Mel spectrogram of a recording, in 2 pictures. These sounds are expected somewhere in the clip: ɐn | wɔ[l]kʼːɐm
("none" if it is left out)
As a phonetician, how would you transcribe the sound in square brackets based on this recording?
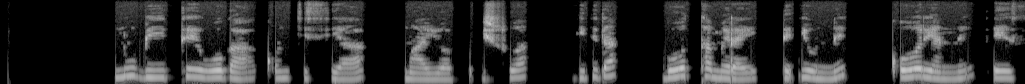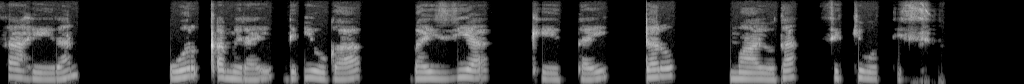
ɾ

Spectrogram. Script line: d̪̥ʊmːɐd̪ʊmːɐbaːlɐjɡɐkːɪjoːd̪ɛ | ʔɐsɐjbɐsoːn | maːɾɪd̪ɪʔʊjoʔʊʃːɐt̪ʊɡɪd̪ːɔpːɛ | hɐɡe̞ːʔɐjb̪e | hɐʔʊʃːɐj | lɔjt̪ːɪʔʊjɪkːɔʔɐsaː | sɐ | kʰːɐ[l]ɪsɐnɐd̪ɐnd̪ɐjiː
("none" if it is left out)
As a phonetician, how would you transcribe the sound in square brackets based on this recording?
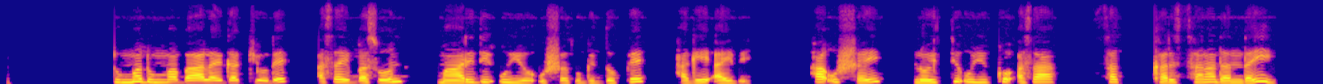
ɾ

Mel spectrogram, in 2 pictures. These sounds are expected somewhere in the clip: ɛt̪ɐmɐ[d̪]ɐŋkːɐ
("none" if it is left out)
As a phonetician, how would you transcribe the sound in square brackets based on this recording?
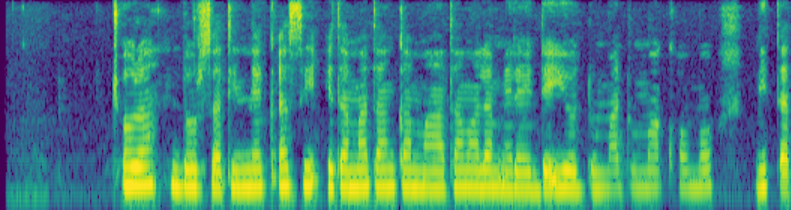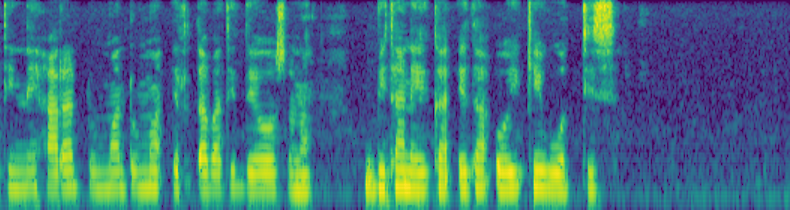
t̪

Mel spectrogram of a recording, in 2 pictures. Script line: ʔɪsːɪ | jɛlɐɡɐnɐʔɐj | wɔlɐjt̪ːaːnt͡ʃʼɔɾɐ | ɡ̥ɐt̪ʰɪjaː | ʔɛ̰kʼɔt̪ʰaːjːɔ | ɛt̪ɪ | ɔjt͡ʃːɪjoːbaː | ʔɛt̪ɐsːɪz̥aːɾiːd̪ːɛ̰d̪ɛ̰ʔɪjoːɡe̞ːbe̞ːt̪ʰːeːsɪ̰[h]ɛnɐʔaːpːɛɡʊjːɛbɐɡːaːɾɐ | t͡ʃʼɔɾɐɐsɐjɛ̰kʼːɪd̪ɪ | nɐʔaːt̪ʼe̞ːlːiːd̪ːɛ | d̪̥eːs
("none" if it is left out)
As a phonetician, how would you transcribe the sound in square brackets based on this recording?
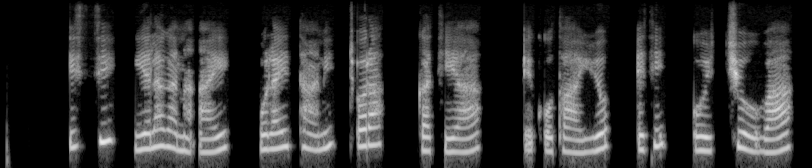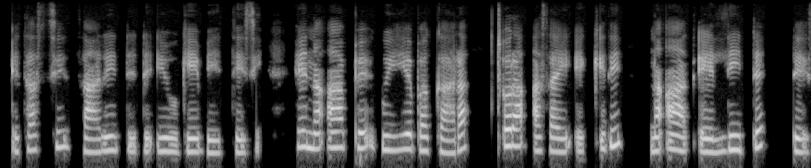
h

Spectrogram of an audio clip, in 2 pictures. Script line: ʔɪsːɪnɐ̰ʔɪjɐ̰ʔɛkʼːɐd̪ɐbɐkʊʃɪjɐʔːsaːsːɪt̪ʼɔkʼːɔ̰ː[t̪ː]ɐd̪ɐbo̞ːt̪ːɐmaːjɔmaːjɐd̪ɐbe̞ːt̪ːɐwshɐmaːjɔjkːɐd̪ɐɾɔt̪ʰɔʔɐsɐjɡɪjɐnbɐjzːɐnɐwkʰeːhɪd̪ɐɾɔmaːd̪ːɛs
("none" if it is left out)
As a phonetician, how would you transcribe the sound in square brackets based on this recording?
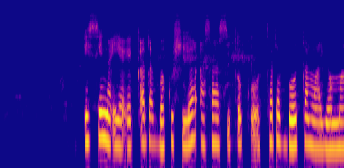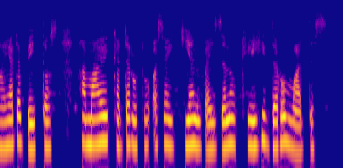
t̪ː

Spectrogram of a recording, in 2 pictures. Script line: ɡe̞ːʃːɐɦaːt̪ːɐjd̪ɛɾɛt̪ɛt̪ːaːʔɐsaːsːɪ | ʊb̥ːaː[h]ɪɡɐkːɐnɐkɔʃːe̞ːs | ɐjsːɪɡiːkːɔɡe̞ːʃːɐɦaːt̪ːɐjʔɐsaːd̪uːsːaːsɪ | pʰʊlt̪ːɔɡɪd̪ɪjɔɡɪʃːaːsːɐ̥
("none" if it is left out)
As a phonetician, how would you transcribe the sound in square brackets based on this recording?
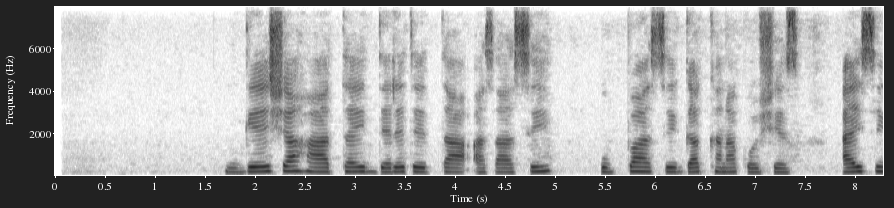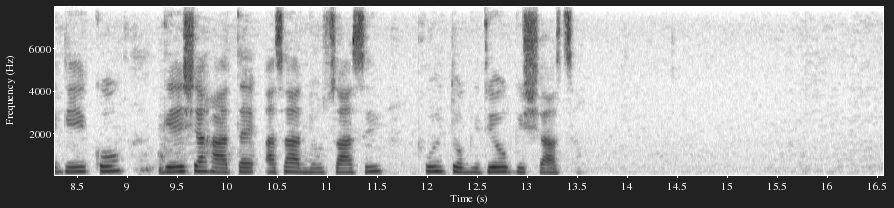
s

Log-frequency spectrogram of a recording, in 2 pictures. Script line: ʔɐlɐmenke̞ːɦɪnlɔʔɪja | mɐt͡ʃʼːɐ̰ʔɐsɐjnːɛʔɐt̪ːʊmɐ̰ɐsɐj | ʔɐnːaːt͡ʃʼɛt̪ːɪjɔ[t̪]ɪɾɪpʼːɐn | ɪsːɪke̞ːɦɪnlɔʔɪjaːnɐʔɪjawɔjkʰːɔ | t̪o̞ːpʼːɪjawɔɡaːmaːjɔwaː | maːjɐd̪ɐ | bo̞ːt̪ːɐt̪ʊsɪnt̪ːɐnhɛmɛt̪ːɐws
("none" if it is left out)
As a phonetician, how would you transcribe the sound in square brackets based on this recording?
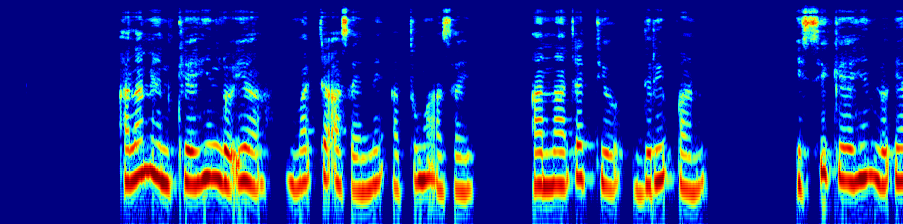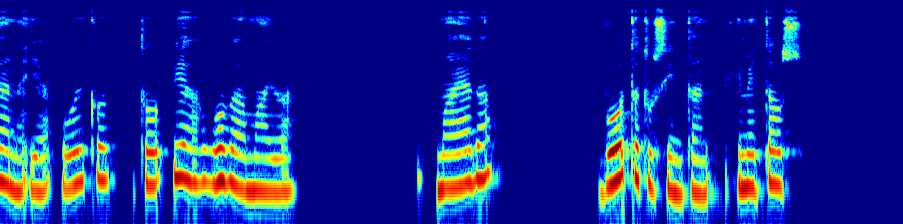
d̪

